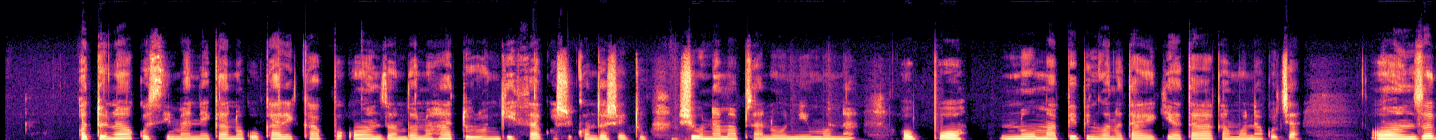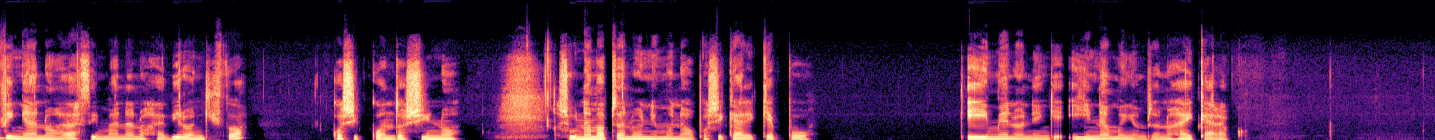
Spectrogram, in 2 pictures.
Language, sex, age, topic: Oshiwambo, female, 18-24, agriculture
